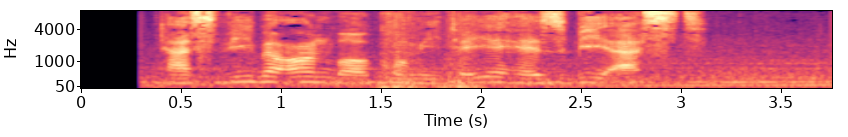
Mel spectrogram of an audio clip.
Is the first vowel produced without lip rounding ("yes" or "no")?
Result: yes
